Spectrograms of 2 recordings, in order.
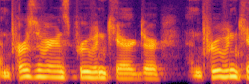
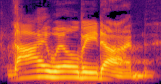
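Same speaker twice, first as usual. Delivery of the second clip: each word held long and slow; slow solemn "Thy will be done"; slow, drawn-out prayer; 4 semitones higher, much slower than usual. Shown as a demonstration. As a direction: pray it slowly, weighing every word. Prayer quoted slowly.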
